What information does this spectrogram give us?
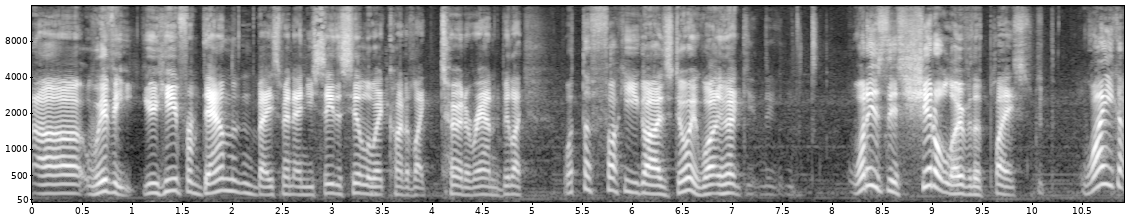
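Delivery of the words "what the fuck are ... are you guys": baffled, confused, bewildered tone. Voicing a figure in the basement who turns around on the group; confused. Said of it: "Absolutely confused".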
